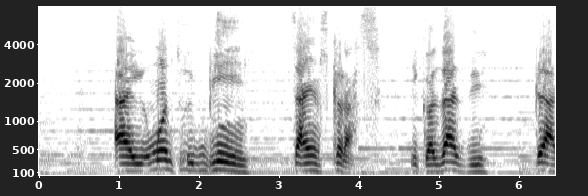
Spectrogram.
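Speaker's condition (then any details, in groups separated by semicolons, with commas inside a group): Cerebral palsy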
